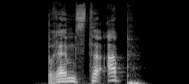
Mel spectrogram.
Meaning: inflection of abbremsen: 1. first/third-person singular preterite 2. first/third-person singular subjunctive II
- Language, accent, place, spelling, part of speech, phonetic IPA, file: German, Germany, Berlin, bremste ab, verb, [ˌbʁɛmstə ˈap], De-bremste ab.ogg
